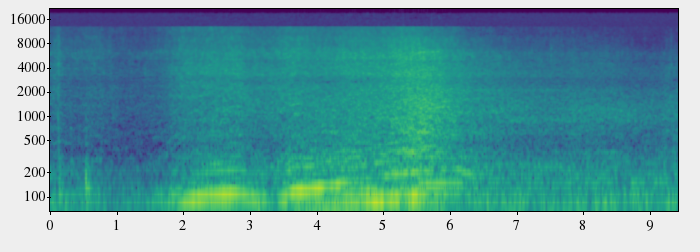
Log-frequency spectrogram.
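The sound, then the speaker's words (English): A car engine revs up loudly, its pitch climbing and surging for several seconds before settling back into a steady idle rumble, as the car smashes into a parked car, knocking it into a neighbor's vehicle, and then reverses. “She has just returned to smash my vehicle. She knocked my vehicle into my neighbor's vehicle, and now she is reversing.”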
